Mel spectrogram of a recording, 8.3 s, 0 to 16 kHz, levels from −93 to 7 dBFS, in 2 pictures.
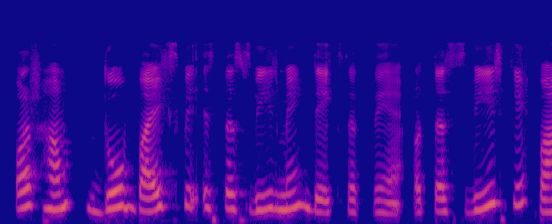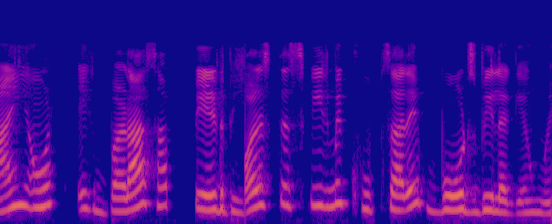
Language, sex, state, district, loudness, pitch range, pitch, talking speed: Hindi, female, Maharashtra, Aurangabad, -41 LUFS, 215-300 Hz, 250 Hz, 230 wpm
